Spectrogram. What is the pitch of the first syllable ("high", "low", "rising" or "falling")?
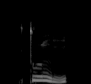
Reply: high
